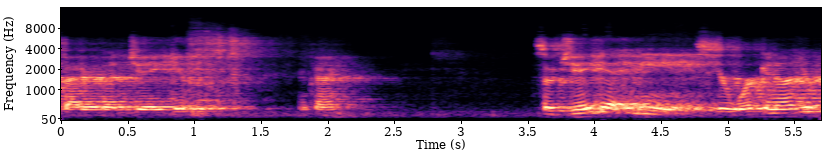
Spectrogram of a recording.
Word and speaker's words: JGET: J-G-E-T. Okay? In my classes with my students, I pronounce that JGET.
